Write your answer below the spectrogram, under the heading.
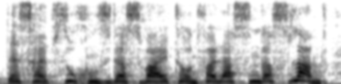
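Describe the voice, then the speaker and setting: An actress playing an odd, blunt country servant woman in a radio drama, speaking in a deliberate, repetitive way. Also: high voice, steady tone, fairly bright tone. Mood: matter-of-fact. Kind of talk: German radio drama acting.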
